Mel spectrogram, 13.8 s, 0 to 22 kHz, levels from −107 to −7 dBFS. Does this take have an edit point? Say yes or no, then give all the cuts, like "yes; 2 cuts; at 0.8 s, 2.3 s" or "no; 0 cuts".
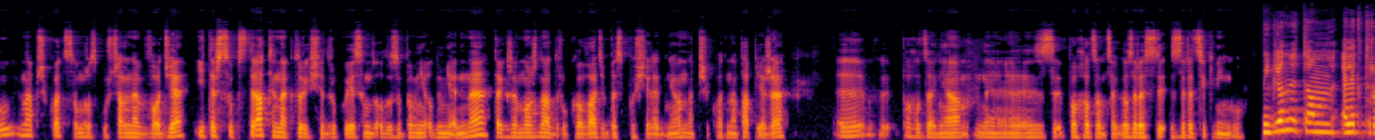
yes; 2 cuts; at 1.9 s, 12.5 s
